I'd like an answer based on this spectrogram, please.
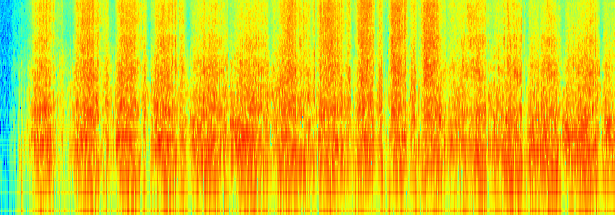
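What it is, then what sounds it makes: Foam sponge scratched. Long nails of both hands scratch a large, yellow, porous foam car sponge lying flat with a microphone resting on it. Close, dense scraping and rubbing strokes repeat in a loose rhythm, with a broad hiss reaching up into bright highs. The level stays loud and nearly continuous, dipping briefly between strokes.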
